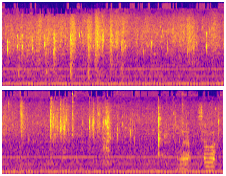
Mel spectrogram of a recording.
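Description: Doughnuts fry in hot oil on a gas stove with the flame turned down, giving a steady bubbling sizzle with scattered pops and crackles all the way through, close and fairly loud.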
